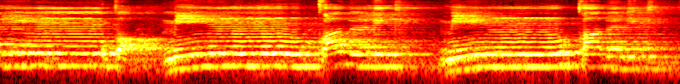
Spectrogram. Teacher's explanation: Daripada huruf-huruf tebal ni ada beberapa huruf yang termasuk dalam huruf ikhfa. Huruf ikhfa ni bila kita dengung bertemu dengan qaf, qaf ni huruf tebal, bunyi dengung tu ke arah tebal.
